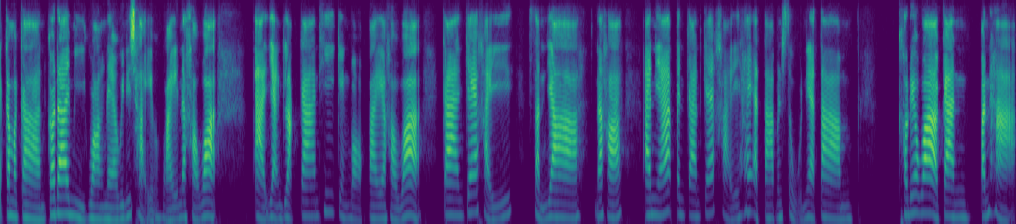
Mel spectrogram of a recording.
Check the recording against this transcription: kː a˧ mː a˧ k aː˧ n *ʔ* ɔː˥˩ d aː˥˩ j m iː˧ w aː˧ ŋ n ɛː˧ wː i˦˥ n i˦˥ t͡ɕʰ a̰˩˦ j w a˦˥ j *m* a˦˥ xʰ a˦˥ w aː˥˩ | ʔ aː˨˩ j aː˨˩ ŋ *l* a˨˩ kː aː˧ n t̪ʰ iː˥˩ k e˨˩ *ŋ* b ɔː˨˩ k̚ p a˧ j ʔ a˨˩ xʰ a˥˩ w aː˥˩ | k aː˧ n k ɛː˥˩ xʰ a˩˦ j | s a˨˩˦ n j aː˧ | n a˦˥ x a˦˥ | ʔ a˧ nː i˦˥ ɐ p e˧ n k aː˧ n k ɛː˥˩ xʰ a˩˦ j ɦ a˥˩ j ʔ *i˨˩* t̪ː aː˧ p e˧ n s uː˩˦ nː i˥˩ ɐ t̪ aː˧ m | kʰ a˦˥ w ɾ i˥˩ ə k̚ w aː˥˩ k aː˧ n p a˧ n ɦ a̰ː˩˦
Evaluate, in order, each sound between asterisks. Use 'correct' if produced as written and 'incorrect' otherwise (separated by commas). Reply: incorrect, incorrect, correct, correct, incorrect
